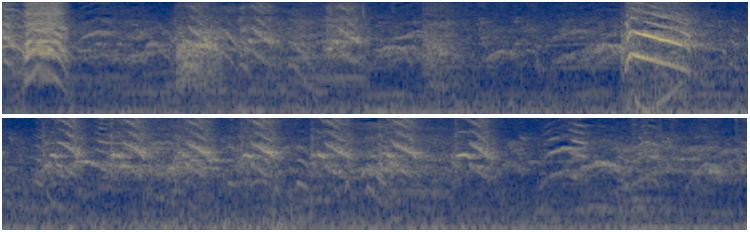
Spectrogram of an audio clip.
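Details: Rose-ringed parakeet, its voice meant to encourage other parakeets to sing and mate: a mix of sharp chirps, rasping chatter and one loud downward-sweeping screech, fairly busy and irregular throughout.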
